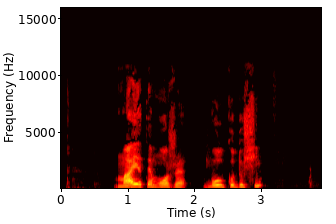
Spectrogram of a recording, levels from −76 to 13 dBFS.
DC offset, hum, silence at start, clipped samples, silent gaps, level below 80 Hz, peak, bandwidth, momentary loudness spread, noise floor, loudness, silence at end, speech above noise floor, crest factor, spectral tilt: under 0.1%; none; 0.85 s; under 0.1%; none; -76 dBFS; -2 dBFS; 11 kHz; 17 LU; -69 dBFS; -22 LUFS; 0.9 s; 47 dB; 22 dB; -4.5 dB/octave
